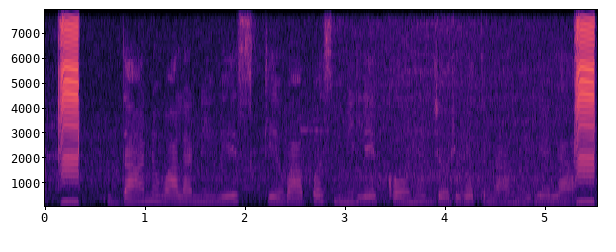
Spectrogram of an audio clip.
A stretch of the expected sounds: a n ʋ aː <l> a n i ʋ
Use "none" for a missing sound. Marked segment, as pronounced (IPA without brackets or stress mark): l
